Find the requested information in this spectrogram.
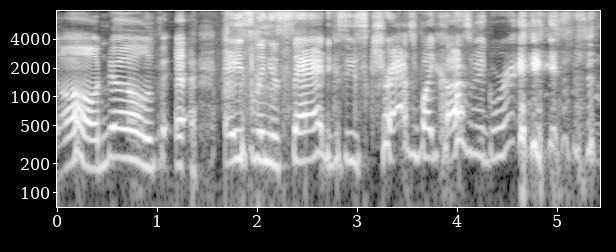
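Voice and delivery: high-pitched mock "oh no" breaking into laughter; laughing mock dismay. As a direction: gasp it out, giggling at the silly scene. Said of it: "I'm like".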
